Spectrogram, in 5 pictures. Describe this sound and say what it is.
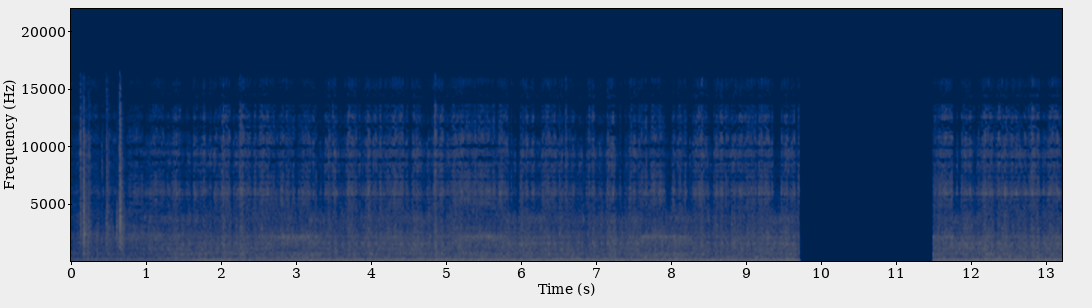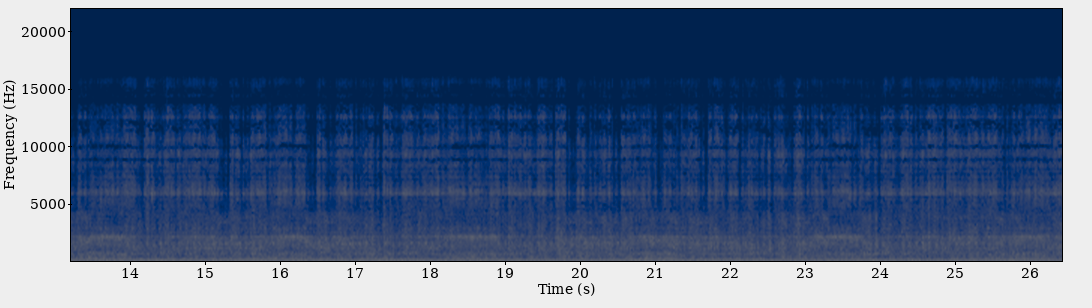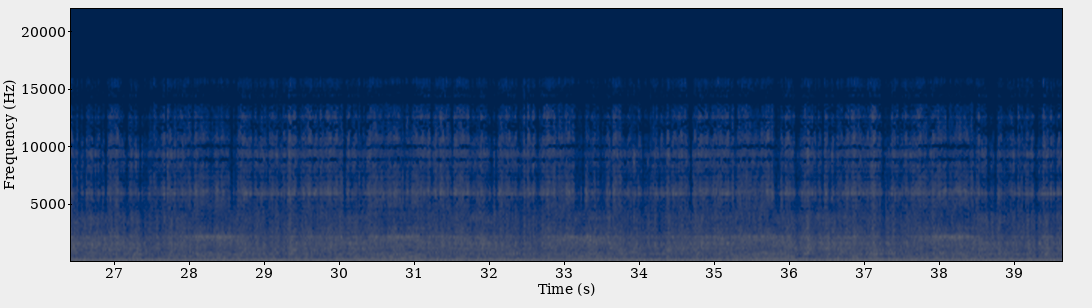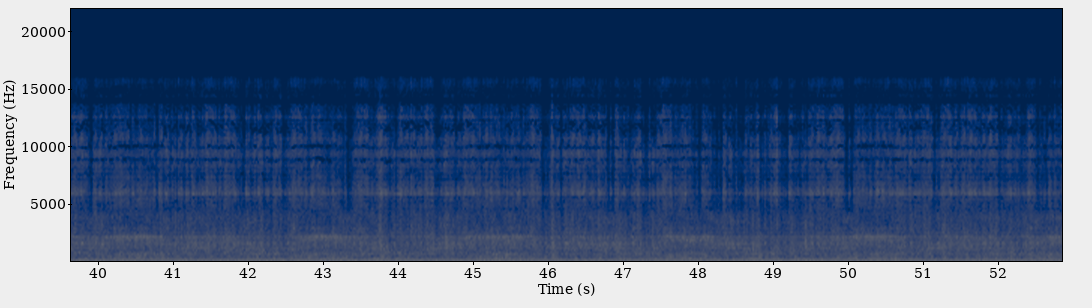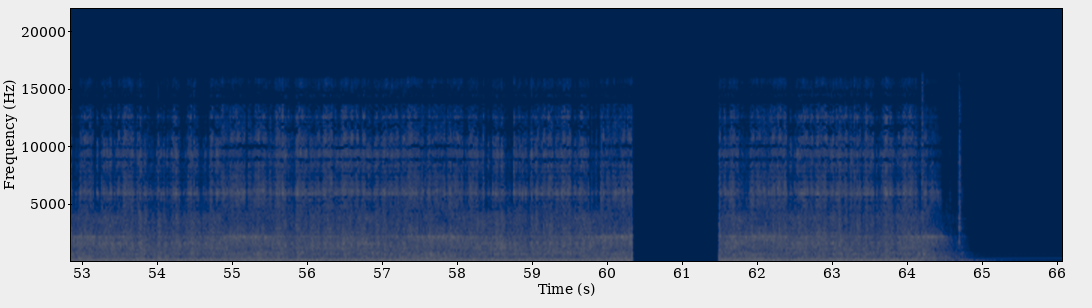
machine metal vibrating grinding drilling hole maybe
vibrating, grinding, hole, drilling, machine, metal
